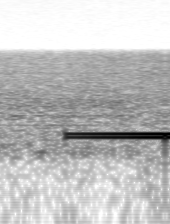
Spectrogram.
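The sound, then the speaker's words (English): A steady telephone ringing tone on a radio call to the Guelph Tourism Board in Guelph, Canada, comes through a narrow phone line, starting about halfway in and holding evenly to the end after a faint hiss. “It's ringing.”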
